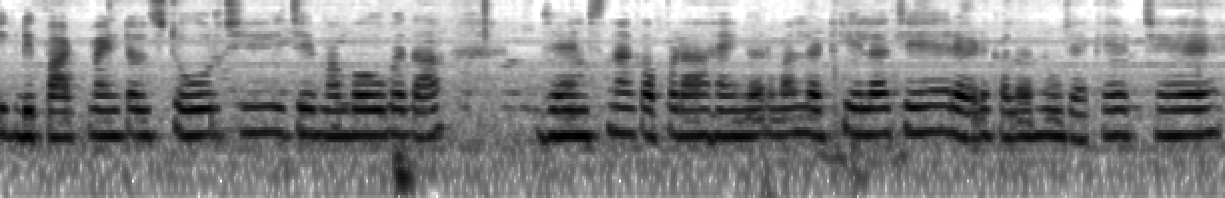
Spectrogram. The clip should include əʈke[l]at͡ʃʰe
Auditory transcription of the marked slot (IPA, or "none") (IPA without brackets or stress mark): l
